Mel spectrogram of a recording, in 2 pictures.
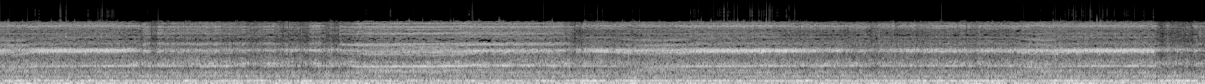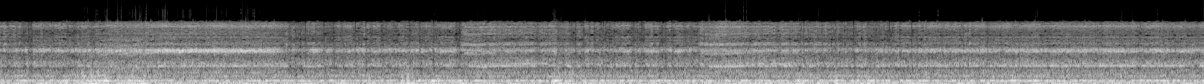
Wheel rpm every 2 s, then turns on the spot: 230, 230, 220, 230, 230, 230, 230, 230, 230, 230, 230, 230.
none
